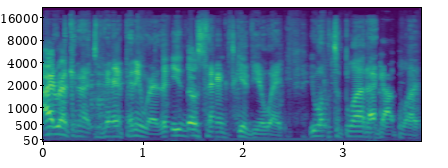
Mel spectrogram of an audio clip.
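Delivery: voice-changed character voice. Serving drinks in character as Cap: Cap voice through voice changer. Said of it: "whenever I speak as Cap".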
